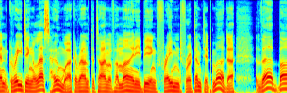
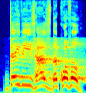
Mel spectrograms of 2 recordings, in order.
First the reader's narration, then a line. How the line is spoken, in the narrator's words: shouted the amplified voice of Lee Jordan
